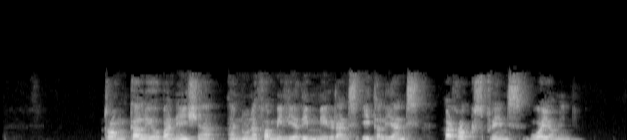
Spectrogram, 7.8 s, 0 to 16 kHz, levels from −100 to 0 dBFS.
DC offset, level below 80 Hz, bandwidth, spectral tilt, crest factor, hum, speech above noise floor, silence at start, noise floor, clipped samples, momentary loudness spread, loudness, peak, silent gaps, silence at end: under 0.1%; -66 dBFS; 8 kHz; -4.5 dB/octave; 22 dB; none; 63 dB; 1.3 s; -88 dBFS; under 0.1%; 9 LU; -25 LUFS; -4 dBFS; none; 0.6 s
